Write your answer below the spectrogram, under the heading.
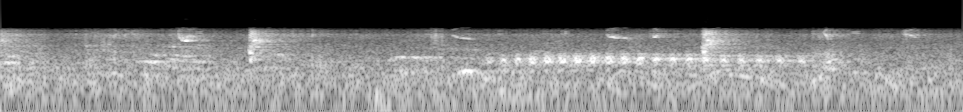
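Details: Vulturine guineafowl kept at Yumemigasaki Zoo Park, giving a fast series of evenly spaced, pulsed, chattering notes near the middle of the clip, with a few sharp clicks and background noise around it.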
